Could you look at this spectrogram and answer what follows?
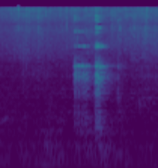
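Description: Roughly chopped onion and vegetables hitting a hot pan for a sauté, a soft sizzle that swells abruptly with a brief stir scrape, close and short, no voices.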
